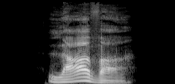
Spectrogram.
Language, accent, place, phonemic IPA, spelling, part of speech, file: German, Germany, Berlin, /ˈlaːva/, Lava, noun, De-Lava.ogg
- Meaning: 1. lava 2. synonym of Magma 3. an area (in a game of tag etc.) where the players are not allowed to go (and lose if they do)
